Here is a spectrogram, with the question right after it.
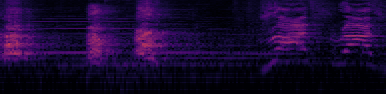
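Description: A dog in the video game Dragon Age II barks in several short, close bursts, followed by a couple of higher whining yips.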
